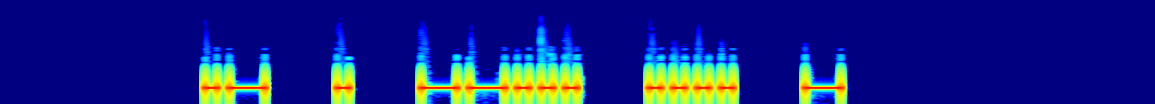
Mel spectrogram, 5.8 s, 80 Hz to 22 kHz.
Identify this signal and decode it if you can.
Morse code, heard as a keyed tone, about 20 wpm, spaced as for 15 wpm, 700 Hz. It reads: AE7HT
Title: 167 Lesson 27g - Number 7 - Call Signs 20wpm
